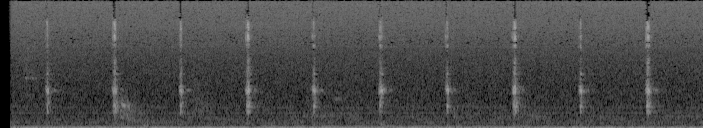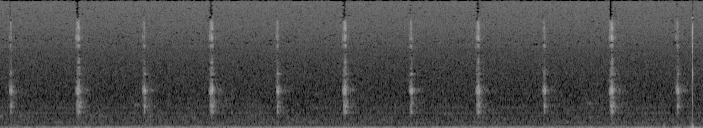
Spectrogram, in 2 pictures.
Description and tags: Les agulles mogudes pel mecanisme del rellotge de paret.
